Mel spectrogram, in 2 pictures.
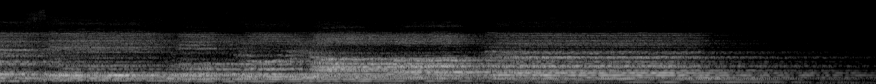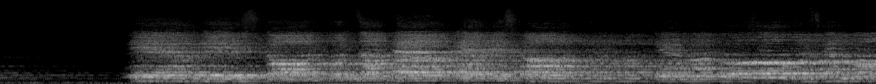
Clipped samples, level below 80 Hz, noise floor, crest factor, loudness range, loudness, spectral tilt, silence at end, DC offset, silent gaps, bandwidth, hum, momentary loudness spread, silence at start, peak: under 0.1%; -60 dBFS; -59 dBFS; 18 dB; 9 LU; -28 LUFS; -5 dB/octave; 0 s; under 0.1%; none; 14.5 kHz; none; 10 LU; 0 s; -10 dBFS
